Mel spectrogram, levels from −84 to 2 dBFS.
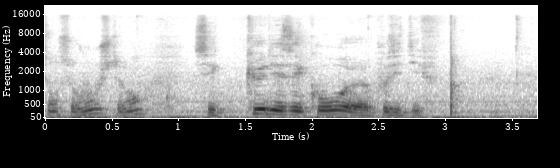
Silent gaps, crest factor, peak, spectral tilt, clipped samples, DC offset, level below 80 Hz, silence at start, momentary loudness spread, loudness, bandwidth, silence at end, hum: none; 16 dB; -8 dBFS; -7.5 dB/octave; under 0.1%; under 0.1%; -40 dBFS; 0 s; 19 LU; -24 LUFS; 15.5 kHz; 0 s; none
